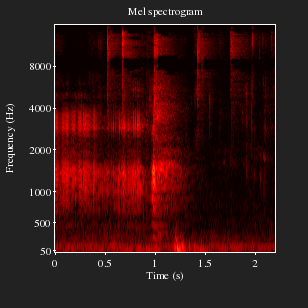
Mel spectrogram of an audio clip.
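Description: A Basenji taking a piece of raw cucumber and crunching it, with a sharp click about a second in and a dull thump just after.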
